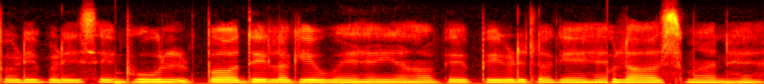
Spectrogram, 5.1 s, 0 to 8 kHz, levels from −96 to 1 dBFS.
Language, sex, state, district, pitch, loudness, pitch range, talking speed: Hindi, female, Goa, North and South Goa, 210 Hz, -26 LUFS, 210-215 Hz, 190 wpm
